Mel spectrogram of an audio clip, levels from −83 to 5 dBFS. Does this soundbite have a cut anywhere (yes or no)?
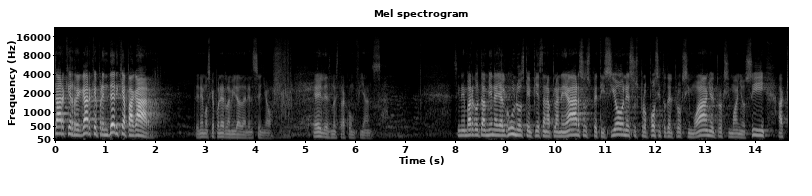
no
